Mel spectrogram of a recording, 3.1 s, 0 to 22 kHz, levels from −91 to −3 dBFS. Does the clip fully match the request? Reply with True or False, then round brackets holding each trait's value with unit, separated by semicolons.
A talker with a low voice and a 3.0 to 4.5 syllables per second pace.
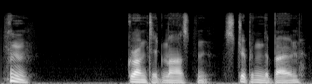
True (95 Hz; 4.4 syllables/s)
